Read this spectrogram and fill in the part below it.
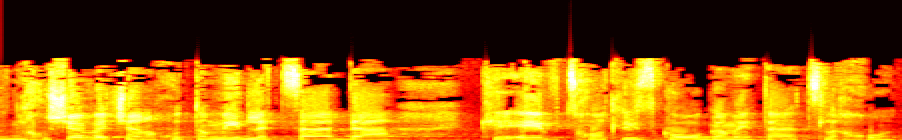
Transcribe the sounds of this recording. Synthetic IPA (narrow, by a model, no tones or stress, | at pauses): aniχo̞ʃevetʃeanaχnutamidle̞t͡sada | kʰe̞ʔe̞vt͡sχo̞tlizko̞ʁɡametaːt͡slaχo̞t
